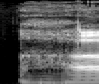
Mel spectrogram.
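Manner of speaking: হা breathed freely from the throat, held; long Arabic হা without throat pressure; fully open হা. Shown as a demonstration. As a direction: let air out on an open, unblocked হা. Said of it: "একেবারে খোলাভাবে আওয়াজটা".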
